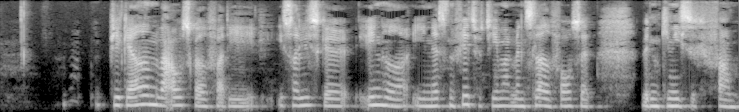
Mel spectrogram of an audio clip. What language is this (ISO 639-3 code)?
dan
